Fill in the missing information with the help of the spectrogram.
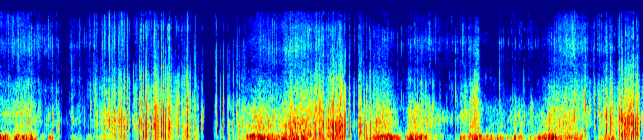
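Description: Long green stiletto nails scratch across the top of a round purple foam microphone cover. The result is a dense, continuous rumbling scrape, heavy in the low end and muffled with almost no brightness, broken by a few brief pauses.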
